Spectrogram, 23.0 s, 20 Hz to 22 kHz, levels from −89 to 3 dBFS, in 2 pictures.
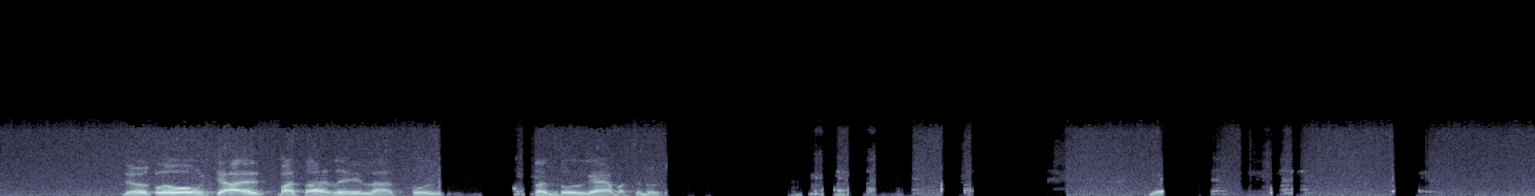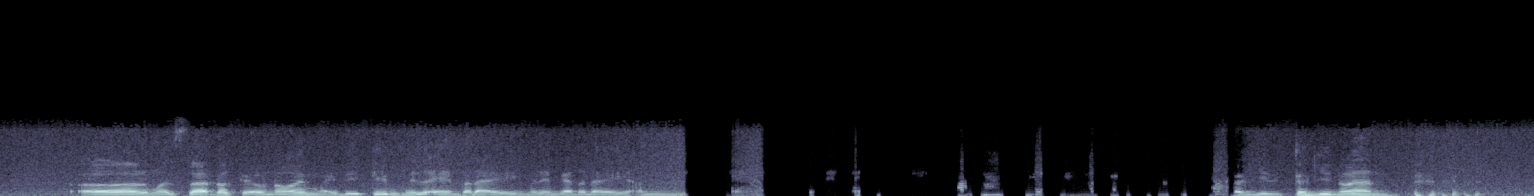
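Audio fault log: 3.28–7.31 s, other side's voice leaking through: a second voice sits about 15 dB under the talker, likely loudspeaker echo the canceller left in the microphone.
3.32–8.87 s, speech suppressed in double talk: the talker's own voice dips by up to about 40 dB in pieces totalling some two seconds, likely because both sides spoke at once.
7.76–10.63 s, background gated by the echo canceller: the room sound drops by up to about 40 dB for around half a second in total and returns.
9.07–10.76 s, other side's voice leaking through: the far voice returns about 15 dB below the talker, likely residual echo the canceller did not remove.
16.65–20.84 s, speech suppressed in double talk: the talker again fades and breaks up, up to about 40 dB down for roughly two seconds in total, likely while the far side was speaking.
17.01–17.08 s and 18.69–20.72 s, other side's voice leaking through: a brief 70 ms blip, then a longer stretch of far voice about 20 dB under the talker, likely leftover loudspeaker echo.
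19.53–20.47 s, background gated by the echo canceller: the ambience falls away by up to about 40 dB for about a second, a gap in the room tone.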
